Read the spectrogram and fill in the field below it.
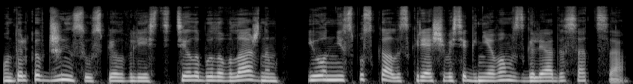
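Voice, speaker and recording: A woman's voice: on the low side, fairly even intonation, moderate pace, no room sound, studio quality. A woman narrating a first-person audiobook with an emotive, dramatic reading.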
